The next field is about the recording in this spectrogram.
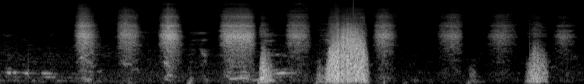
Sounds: Sniff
